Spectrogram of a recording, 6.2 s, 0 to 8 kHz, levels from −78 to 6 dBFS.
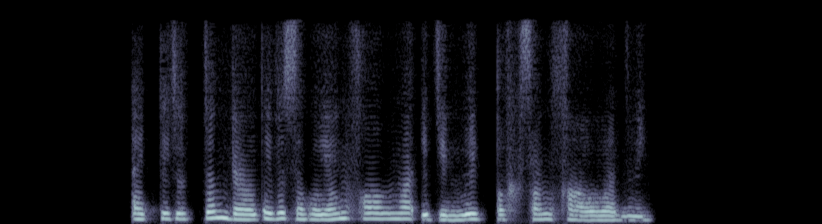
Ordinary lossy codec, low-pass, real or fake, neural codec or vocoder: MP3, 48 kbps; 7.2 kHz; fake; codec, 16 kHz, 0.5 kbps, FreqCodec, smaller model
